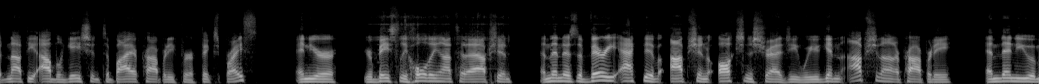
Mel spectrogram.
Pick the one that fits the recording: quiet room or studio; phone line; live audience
live audience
